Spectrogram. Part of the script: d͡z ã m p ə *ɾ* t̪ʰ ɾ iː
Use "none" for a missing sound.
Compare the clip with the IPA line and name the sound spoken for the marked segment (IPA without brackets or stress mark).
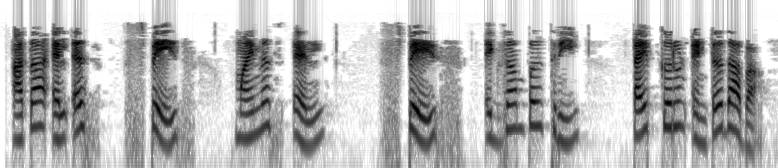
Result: l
